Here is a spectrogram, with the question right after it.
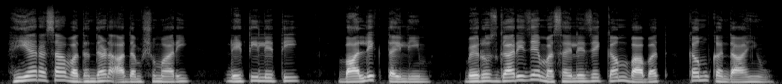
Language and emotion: Sindhi, neutral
